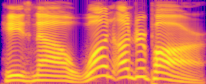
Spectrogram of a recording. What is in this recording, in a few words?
commentator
